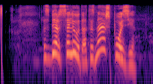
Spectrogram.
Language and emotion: Russian, positive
